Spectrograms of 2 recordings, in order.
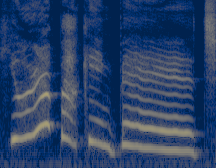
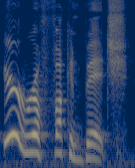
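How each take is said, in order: First: It is said in an imitated, put-on voice. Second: It is said in the speaker's normal voice.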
